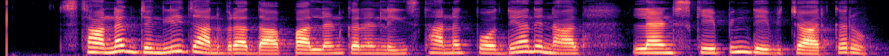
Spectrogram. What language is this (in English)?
Punjabi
